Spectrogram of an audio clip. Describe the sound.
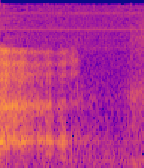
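A voice imitates a gasp during a sermon, giving a brief, breathy burst of air that fades quickly into quiet.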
